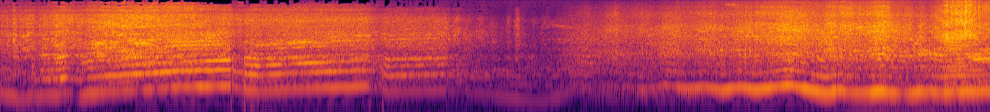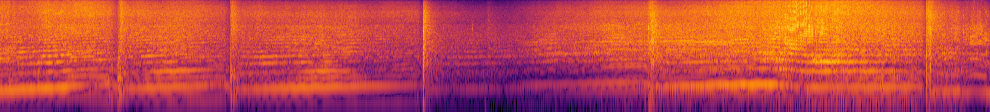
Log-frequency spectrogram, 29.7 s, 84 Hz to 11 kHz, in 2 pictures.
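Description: Naturally aspirated Honda K20 four-cylinder engines of Civic Type-R EP3 race cars accelerating hard uphill one after another, the engine note rising through each gear and dropping at the shifts, swelling as each car passes and fading away.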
